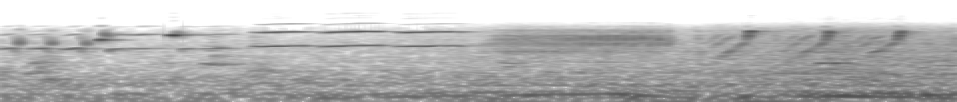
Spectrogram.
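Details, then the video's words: At night a Waterslager canary sings softly against a low background hum, giving short whistled notes and sustained tones, then a quieter rapid roll and several quick upward-sweeping chirps. "Canary Waterslager Singing in Night"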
